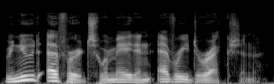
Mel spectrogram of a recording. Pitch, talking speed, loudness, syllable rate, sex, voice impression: 125 Hz, 155 wpm, -17 LUFS, 6.1 syllables/s, male, very masculine, very adult-like, very middle-aged, very thick, tensed, slightly powerful, dark, soft, clear, fluent, cool, intellectual, slightly refreshing, sincere, very calm, very mature, very friendly, reassuring, unique, slightly elegant, wild, sweet, kind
